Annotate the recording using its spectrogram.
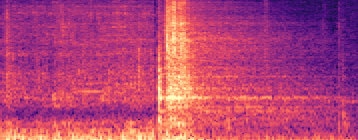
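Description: A heavy platform lands with a loud thud.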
